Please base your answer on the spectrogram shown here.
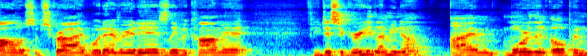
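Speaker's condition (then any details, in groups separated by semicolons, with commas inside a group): No condition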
